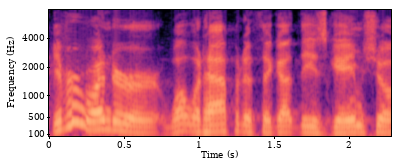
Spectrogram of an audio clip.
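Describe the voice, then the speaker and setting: A man speaks over noticeable background noise. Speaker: stand-up comedian. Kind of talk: stand-up comedy set.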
